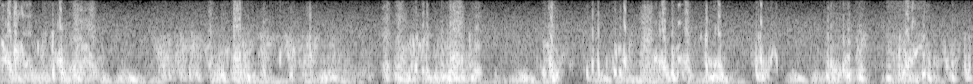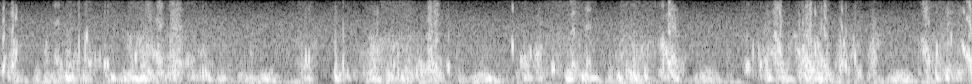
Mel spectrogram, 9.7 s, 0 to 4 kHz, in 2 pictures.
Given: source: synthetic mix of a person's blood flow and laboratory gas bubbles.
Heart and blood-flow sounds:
Doppler ultrasound of blood flow; precordium
0.00-0.55 s: bubbles
0.75-1.88 s: bubbles
1.90-2.45 s: bubbles
2.68-2.88 s: bubbles
2.90-3.67 s: bubbles
3.75-3.91 s: bubbles
4.11-4.36 s: bubbles
4.41-4.99 s: bubbles
5.12-5.96 s: bubbles
6.34-6.46 s: bubbles
6.50-7.15 s: bubbles
7.38-7.85 s: bubbles
7.93-8.29 s: bubbles
8.55-9.28 s: bubbles
9.46-9.73 s: bubbles
From the record:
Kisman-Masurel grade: 444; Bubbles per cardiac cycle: continuous sound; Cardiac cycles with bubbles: 100%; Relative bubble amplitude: maximal (0.775 to 0.999); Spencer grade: 4 (maximum detectable bubble signal sounding continuously throughout systole and diastole of every cardiac period, and overriding the amplitude of the normal cardiac signals); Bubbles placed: only in the low amplitude regions of the cardiac cycle

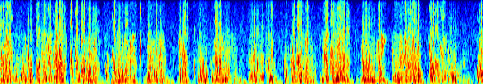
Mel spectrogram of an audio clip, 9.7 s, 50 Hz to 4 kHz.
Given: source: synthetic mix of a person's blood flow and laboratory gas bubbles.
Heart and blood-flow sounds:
Doppler ultrasound of blood flow; precordium
0.00-0.69 s: bubbles
0.73-1.35 s: bubbles
1.40-2.02 s: bubbles
2.08-2.75 s: bubbles
2.79-2.85 s: bubbles
2.92-3.33 s: bubbles
3.56-3.79 s: bubbles
3.85-4.76 s: bubbles
4.96-5.52 s: bubbles
5.67-6.33 s: bubbles
6.38-7.01 s: bubbles
7.21-7.74 s: bubbles
7.82-8.46 s: bubbles
8.55-9.30 s: bubbles
9.51-9.66 s: bubbles
From the record:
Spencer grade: 4 (maximum detectable bubble signal sounding continuously throughout systole and diastole of every cardiac period, and overriding the amplitude of the normal cardiac signals); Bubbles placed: anywhere in the cardiac cycle

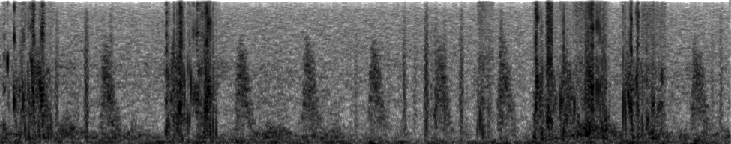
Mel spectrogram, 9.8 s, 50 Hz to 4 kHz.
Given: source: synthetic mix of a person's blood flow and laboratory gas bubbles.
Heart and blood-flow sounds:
Doppler ultrasound of blood flow; subclavian vein
0.06-0.75 s: bubbles
2.21-2.96 s: bubbles
6.38-6.61 s: bubbles
7.12-8.16 s: bubbles
8.29-8.91 s: bubbles
From the record:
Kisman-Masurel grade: 332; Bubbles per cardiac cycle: rolling drumbeat, 9 or more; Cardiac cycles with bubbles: 50 to 99%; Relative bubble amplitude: moderate (0.250 to 0.450); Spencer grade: 3 (all of the cardiac periods contain showers or single bubble signals, but not dominating or overriding the cardiac motion signals); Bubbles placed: anywhere in the cardiac cycle

